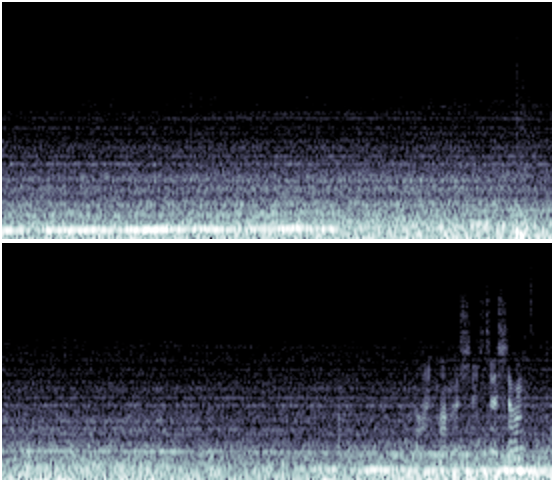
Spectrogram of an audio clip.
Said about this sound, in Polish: Dojeżdżamy do pasa, zwalniamy. Zaraz będziemy startować. No, jesteśmy już bardzo blisko pasa.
